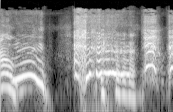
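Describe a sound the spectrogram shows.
A young woman laughs softly.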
